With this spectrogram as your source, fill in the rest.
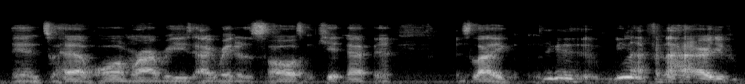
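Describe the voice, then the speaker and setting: A man speaks with an American accent, his loudness swinging widely. Noticeable noise runs in the background. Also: fairly slow pace. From US South, west side of Atlanta, Georgia. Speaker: former prisoner sharing life story. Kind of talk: interview testimony. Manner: halting, many fillers.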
